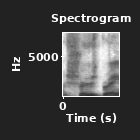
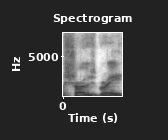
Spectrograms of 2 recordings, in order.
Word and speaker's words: Shrewsbury: Saturday and it's sh Shrewsbury or shrewbury depending on your pronunciation versus Wickham Wickham are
